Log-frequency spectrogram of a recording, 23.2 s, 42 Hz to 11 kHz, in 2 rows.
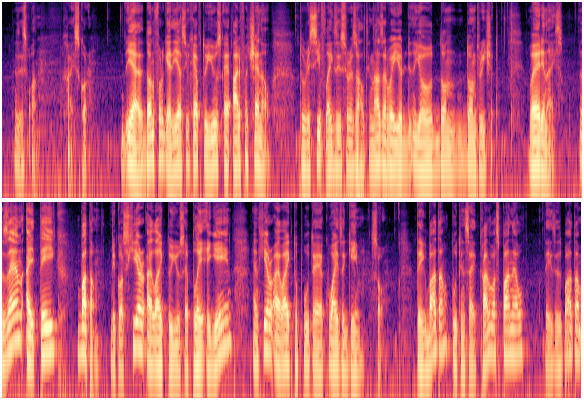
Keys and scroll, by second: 6.6 4, 6.8 8, 7.1 Return.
